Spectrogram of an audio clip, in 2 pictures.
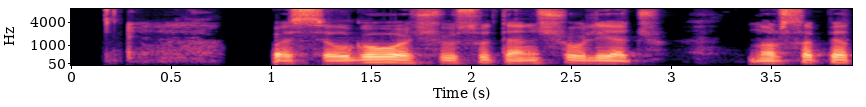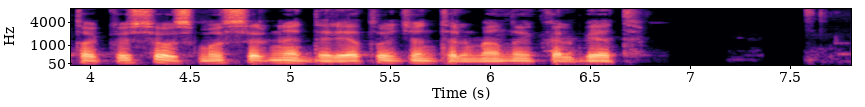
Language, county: Lithuanian, Kaunas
